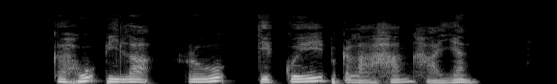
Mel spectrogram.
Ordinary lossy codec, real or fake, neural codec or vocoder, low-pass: AAC, 32 kbps; real; none; 10.8 kHz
